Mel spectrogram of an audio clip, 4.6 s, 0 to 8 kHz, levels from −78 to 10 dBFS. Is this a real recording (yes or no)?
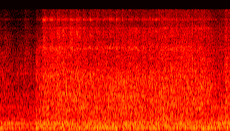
no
